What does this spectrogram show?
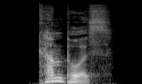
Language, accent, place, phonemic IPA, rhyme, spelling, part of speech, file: German, Germany, Berlin, /ˈkampʊs/, -ampʊs, Campus, noun, De-Campus.ogg
- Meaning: campus (central premises of an educational institution)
